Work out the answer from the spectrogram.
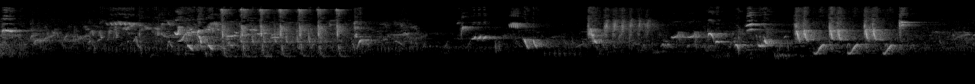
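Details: In Bogor, a streaked spiderhunter gives sharp, high chirping notes in rapid, uneven bursts of a second or two, separated by brief pauses.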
